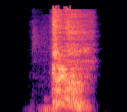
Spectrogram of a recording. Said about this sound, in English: I got to clear my throat and get a drink of coffee here.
